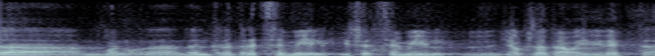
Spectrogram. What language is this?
Catalan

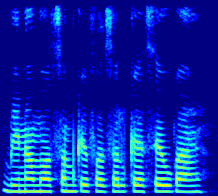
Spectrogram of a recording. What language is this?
Magahi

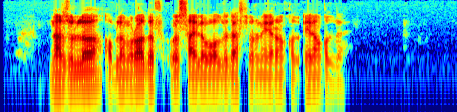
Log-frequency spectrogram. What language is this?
Uzbek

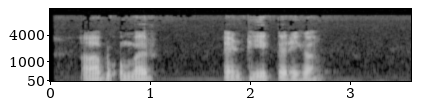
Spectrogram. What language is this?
Urdu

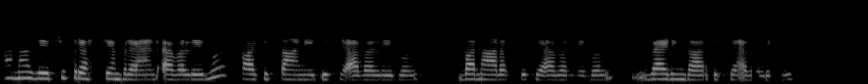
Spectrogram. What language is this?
Kashmiri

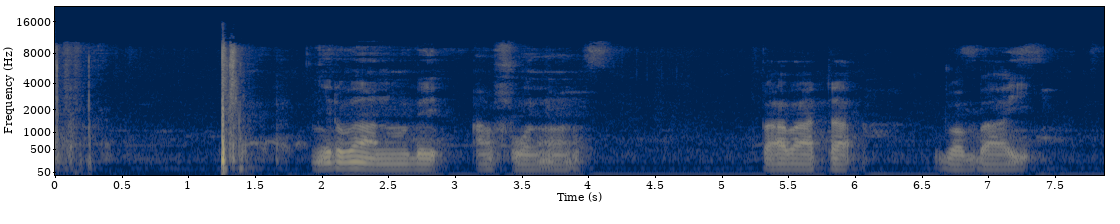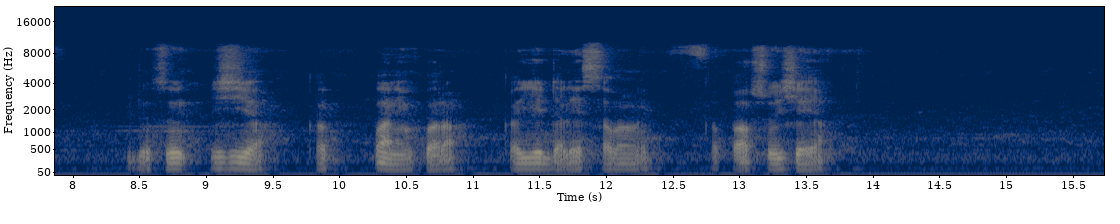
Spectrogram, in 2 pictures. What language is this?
Dagbani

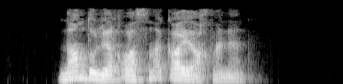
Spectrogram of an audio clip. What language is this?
Laz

